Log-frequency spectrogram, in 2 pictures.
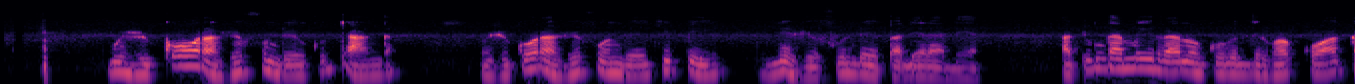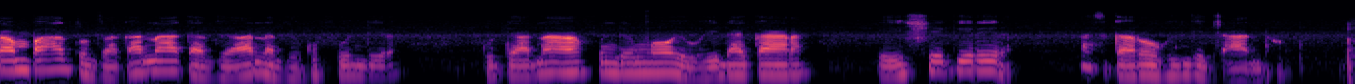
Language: Ndau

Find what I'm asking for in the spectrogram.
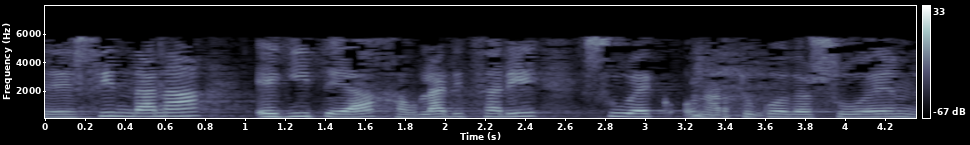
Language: Basque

